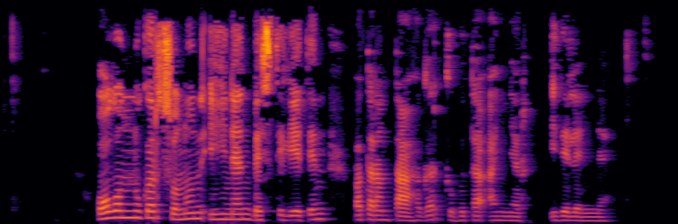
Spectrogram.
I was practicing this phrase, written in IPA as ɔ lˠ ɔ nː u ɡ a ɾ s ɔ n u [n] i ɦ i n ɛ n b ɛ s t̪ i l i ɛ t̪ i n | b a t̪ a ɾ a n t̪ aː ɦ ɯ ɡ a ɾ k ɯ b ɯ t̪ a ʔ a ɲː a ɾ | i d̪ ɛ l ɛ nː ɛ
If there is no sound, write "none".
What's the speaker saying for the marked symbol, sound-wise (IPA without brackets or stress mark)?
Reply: n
